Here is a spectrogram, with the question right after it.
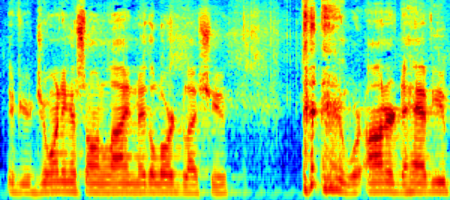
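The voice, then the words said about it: Strained voice, frequent throat clearing. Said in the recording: “Please forgive my voice. ... I'll clear my voice a lot of times”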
